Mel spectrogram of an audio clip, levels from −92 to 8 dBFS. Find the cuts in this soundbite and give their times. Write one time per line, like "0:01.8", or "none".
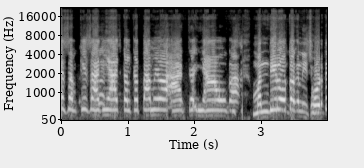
0:02.7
